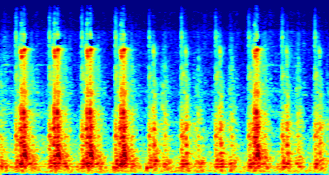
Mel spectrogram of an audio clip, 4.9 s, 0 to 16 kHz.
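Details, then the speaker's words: CPR training demonstration on a manikin, compressing with body weight rather than arm strength at about 120 per minute, the recommended rate: steady rhythmic clicks and thumps of chest compressions. "i'm using my body weight to do this i'm not using my my arms or the strength of my biceps to do this and i'm going to keep going now"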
